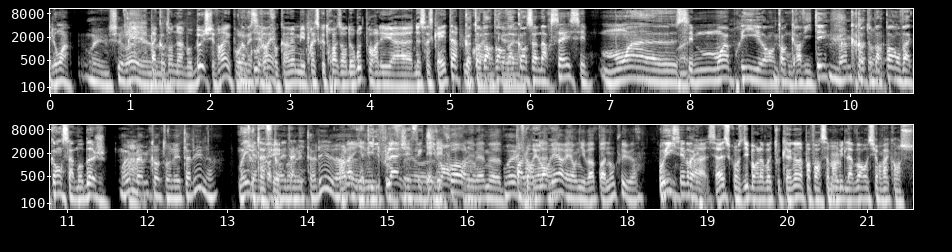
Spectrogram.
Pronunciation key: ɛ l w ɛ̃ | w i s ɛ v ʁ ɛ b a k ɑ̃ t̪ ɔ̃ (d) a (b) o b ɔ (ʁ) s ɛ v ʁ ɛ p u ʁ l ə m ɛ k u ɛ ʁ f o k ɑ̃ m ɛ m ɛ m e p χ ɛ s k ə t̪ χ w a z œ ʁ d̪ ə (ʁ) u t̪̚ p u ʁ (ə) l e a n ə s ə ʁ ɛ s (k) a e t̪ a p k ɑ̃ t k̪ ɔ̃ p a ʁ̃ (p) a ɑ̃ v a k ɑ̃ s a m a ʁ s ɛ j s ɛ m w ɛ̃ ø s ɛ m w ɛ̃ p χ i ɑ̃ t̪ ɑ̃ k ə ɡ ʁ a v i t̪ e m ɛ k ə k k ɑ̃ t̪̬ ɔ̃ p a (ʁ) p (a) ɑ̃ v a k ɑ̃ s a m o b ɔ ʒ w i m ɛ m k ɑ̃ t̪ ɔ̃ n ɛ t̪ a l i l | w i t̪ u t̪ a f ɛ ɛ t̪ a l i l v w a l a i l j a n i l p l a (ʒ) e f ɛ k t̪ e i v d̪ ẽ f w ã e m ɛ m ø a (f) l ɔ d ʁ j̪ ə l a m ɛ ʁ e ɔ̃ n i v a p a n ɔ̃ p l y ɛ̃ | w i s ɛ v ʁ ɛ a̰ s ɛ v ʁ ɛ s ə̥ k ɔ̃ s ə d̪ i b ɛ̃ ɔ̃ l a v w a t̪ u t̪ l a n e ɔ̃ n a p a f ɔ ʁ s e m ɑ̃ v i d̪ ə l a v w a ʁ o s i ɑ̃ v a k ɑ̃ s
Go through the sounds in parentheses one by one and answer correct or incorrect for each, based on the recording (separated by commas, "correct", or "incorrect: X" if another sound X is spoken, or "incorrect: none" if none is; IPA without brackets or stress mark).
incorrect: n, incorrect: m, incorrect: ʒ, correct, incorrect: a, correct, correct, correct, correct, correct, correct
